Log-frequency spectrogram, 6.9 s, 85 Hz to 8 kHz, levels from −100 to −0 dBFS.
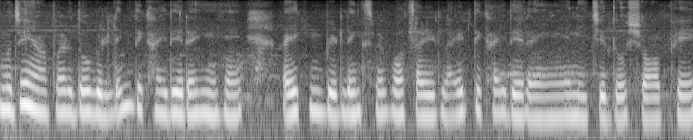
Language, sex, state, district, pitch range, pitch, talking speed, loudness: Hindi, female, Jharkhand, Jamtara, 185-210 Hz, 200 Hz, 200 wpm, -17 LUFS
